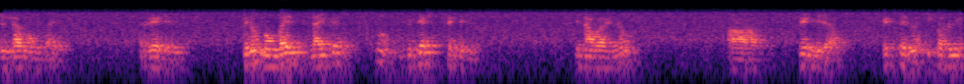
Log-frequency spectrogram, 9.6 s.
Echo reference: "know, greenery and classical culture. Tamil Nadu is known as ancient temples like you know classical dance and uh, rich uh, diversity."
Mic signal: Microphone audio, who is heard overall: user only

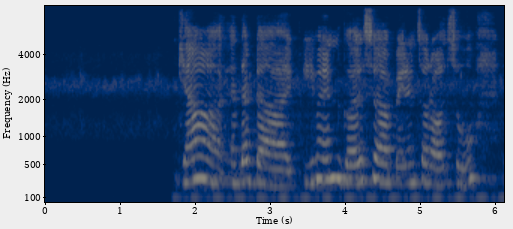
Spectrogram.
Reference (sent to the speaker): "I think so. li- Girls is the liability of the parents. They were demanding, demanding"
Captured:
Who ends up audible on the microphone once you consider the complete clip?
user only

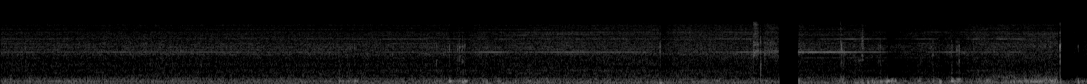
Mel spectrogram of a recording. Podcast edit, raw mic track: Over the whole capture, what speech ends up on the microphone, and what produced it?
neither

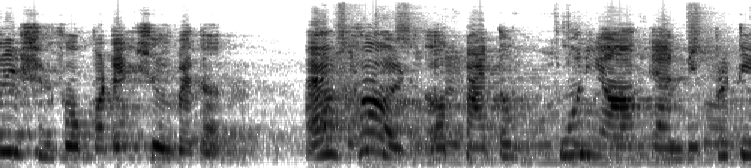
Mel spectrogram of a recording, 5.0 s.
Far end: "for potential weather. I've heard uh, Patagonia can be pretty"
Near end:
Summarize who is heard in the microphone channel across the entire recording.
both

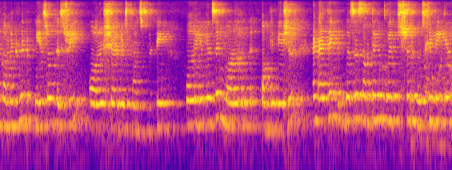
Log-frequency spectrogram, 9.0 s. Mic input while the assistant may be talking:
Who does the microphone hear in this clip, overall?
both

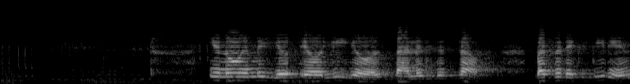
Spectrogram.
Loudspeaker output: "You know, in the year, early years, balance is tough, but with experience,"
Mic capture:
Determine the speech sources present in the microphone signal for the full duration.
echo only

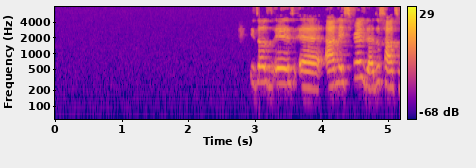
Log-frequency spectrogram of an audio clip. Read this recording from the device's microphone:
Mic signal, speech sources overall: user only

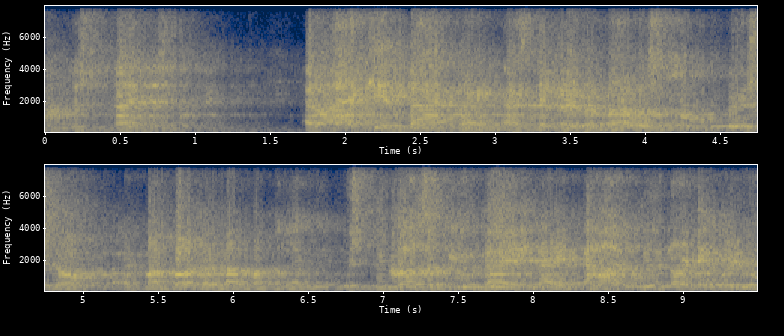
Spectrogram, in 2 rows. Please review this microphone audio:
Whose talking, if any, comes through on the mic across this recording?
echo only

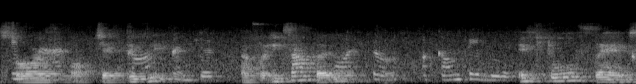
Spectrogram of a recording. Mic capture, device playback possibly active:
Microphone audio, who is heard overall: both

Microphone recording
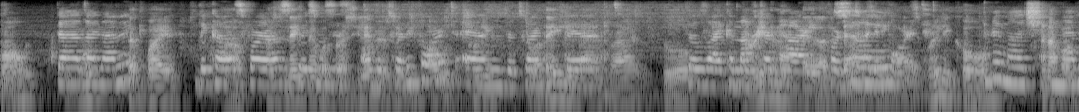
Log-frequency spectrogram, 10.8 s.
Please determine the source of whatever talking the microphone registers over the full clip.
both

